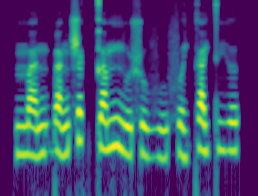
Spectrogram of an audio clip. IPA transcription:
m a˨˩˦ n ɓ a˨˩˦ ŋ ʂ a˦˥ k̚ t̪ a˧˥ m ɲ u˨˩˦ ʂ u˨˩ v u˨˩˦ f ə˨˩˦ j k a˧ j t̪ i˧ ə̯

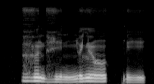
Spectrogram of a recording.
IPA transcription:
ɦ ə̃˦˨ n ɦ i˨ n ɲ ø˦ lʲ ɔ̃˦ | ɾ i˨

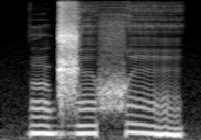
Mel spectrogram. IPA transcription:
n d͡ʒ i f i

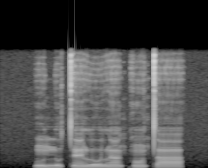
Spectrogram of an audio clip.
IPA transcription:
ũ˦ n u˦ t ɛ̃˦ l o˧ l ã˧ k ɔ̃˦ t a˧

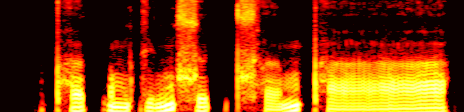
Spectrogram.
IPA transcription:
pʰ ɐ˨˥ k̚ ɐ˨ m k ɪ˨˥ ŋ s ɵ˨˥ t̚ t͡sʰ ɐ˨˥ m pʰ aː˨˧

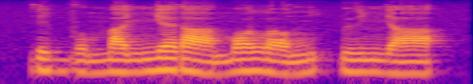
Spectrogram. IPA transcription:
ɾ i˦ b o˧ m a˦ ɲ ɛ˦ ɾ aː˨ m ɔ˦ l ɔ˨ ɾ ũ˦ k͡p ɨ˧ ɲ a˧

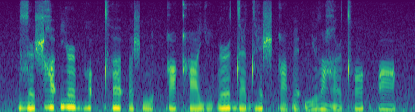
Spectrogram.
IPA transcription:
z ə˞˨˦ ʃ ʁ ʌ˦ ʔ j ə˞˦˨ bʱ ɔ˧ ʔ tʰ ʌ˦˨ ʔ ʌ˨ ʃ n i˨ ʔ q ɛ˧ qʰ ɛ˨ j i˨ ɓ ə˞˦ d æ˨ dʱ ɛ˦ ʃ q ɛ˨ ɓ ɛ˨ ʔ nʲ u˧ l ɑ˨ ʁ ə˞˨ tʰ ɔ˦ | ʔ ɑ˨

